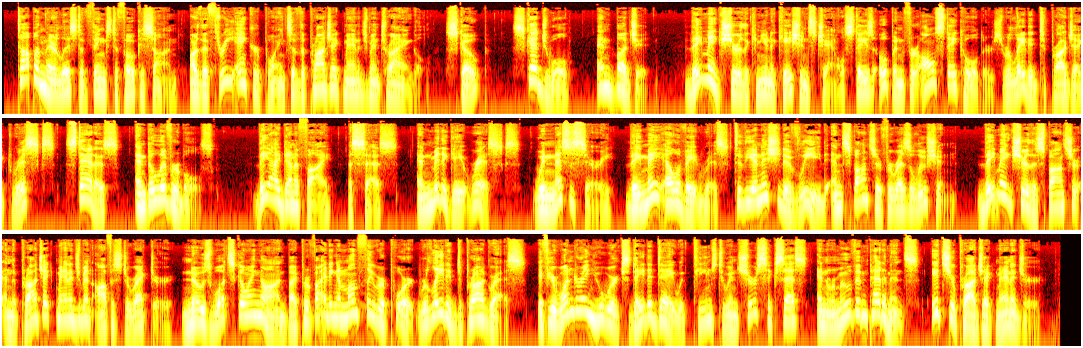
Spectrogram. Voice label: e-learning, corporate narration

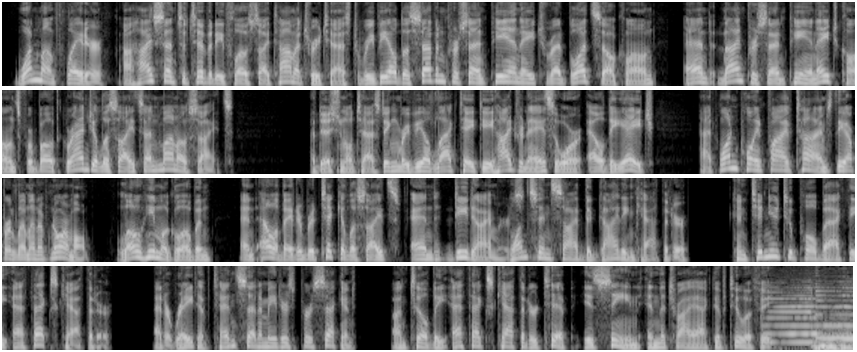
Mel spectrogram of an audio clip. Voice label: eLearning Medical Male

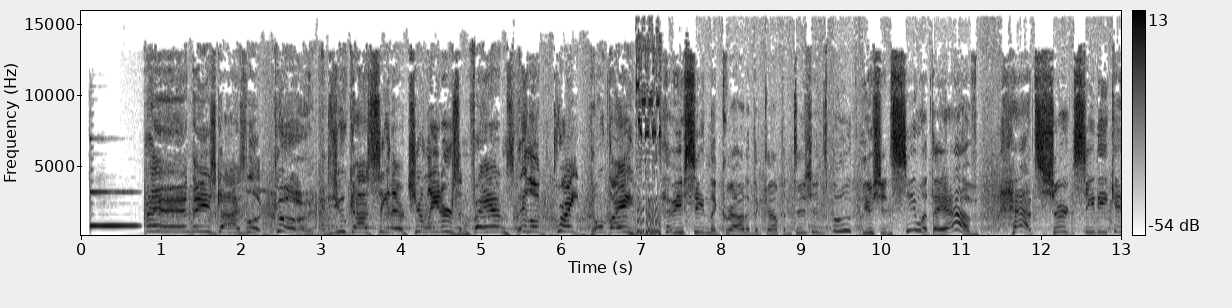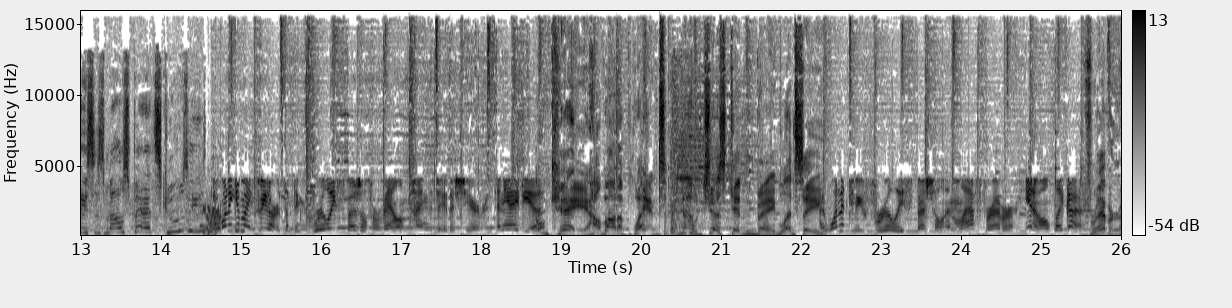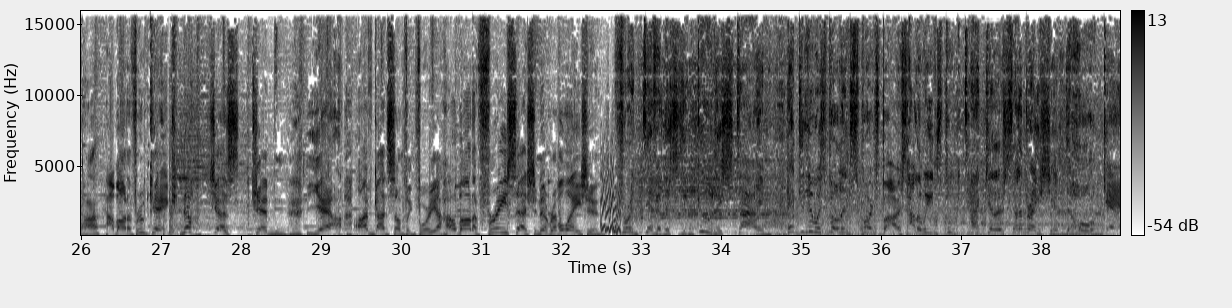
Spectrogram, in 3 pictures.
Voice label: Characters Male, Commercial Voiceover, Character

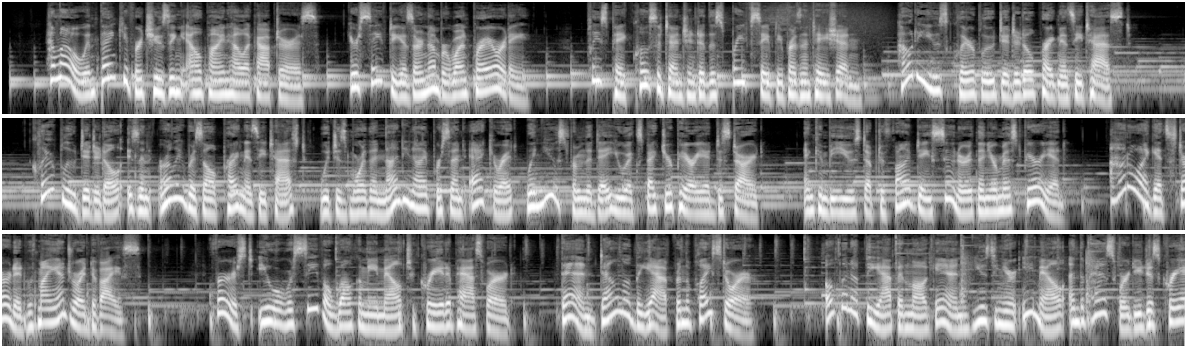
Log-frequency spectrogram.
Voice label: eLearning Female; Narration, eLearning

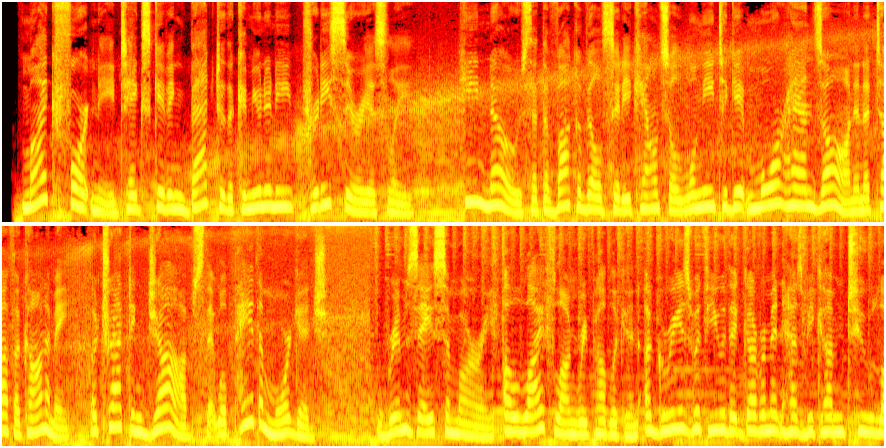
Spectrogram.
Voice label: Political Female

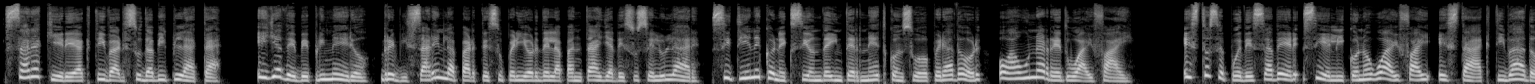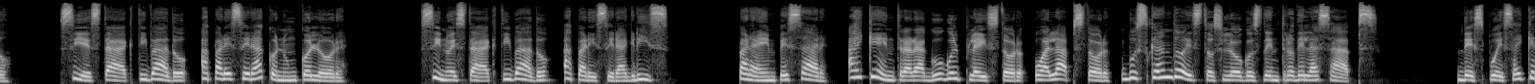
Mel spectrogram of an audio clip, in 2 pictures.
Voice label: eLearning Spanish Female; Narration, eLearning, International Voiceover, Spanish (Latin and Castillian)

